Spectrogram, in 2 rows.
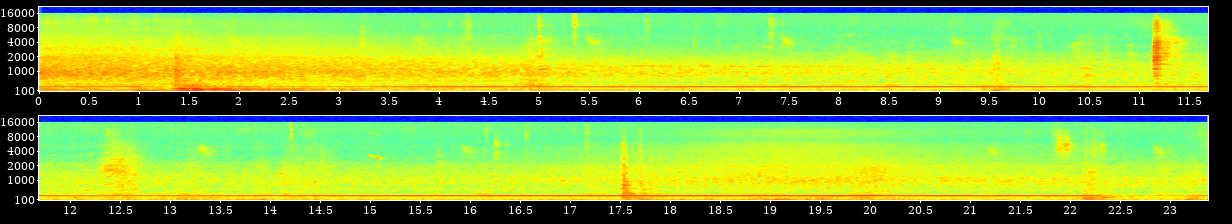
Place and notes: Skehacreggaun, Co. Limerick, Ireland - Mungret recycling centre
Listening to recycling. #WLD2018
18 July 2018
